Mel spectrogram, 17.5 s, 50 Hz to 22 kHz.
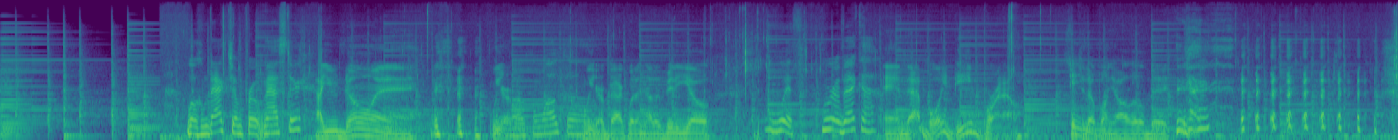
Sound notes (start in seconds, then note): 5.3 chuckles; 14.6 both laugh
